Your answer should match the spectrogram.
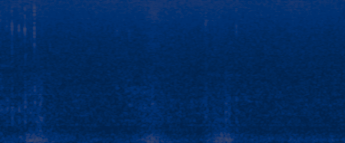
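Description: Near silence with faint laptop keyboard typing picked up by the lectern microphone: a few soft knocks and light key clicks.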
